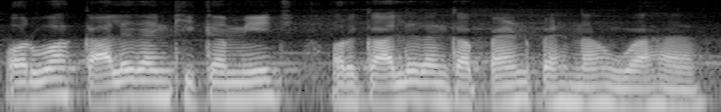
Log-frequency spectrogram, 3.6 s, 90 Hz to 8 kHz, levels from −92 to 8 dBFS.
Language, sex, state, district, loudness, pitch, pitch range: Hindi, male, Jharkhand, Garhwa, -15 LUFS, 145 Hz, 130-160 Hz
